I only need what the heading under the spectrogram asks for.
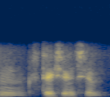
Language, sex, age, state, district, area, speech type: Bodo, male, 30-45, Assam, Kokrajhar, urban, conversation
